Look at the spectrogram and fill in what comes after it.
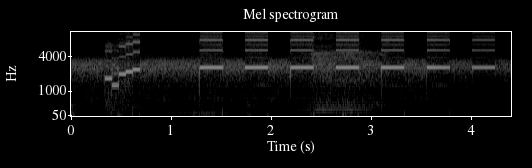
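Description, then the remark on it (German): A quick sequence of rising electronic tones, followed by a loud, regular series of about eight identical high-pitched beeps over a steady background hiss: the analog fire brigade alerting tone sequence, now rarely used since alerting went digital. “Ja, die berühmte Tonfolge, die es ja heute auch kaum noch gibt, weil wir ja alles digitalisiert haben.”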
